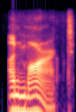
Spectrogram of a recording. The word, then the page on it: unmarked: American English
